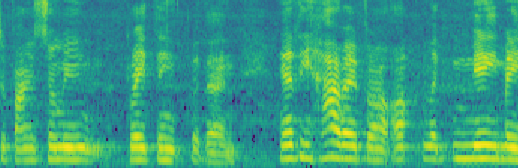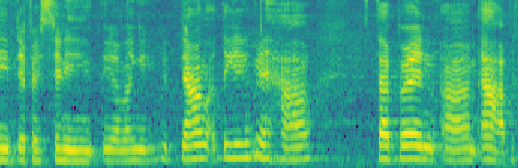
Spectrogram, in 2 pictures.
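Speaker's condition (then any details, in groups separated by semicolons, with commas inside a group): Deafness; mix of speech and sign growing up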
